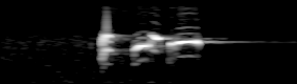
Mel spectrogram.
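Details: Sooty-headed bulbul singing to provoke a rival, used to spur a silent bulbul into song: a sharp high note, then a short run of clear whistled notes sliding across a bright phrase, in silence.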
